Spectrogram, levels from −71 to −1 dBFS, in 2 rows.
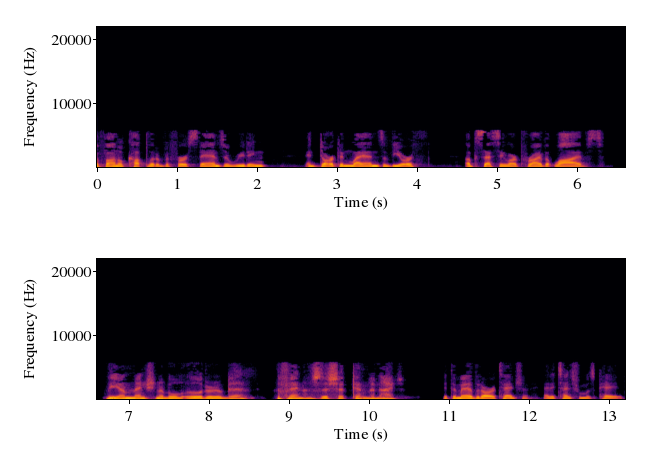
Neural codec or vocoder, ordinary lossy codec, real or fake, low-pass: codec, 16 kHz, 0.5 kbps, FunCodec, trained on Chinese and English, 25 frames a second; MP3, 24 kbps; fake; 7.2 kHz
